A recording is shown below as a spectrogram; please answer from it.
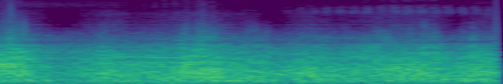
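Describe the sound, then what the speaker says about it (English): Steady, loud jet engine roar of a plane in the Minecraft Superb Warfare mod, a continuous broadband rush that holds throughout with slight swells and no talk over it. "They all have the same jet engine sounds though."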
